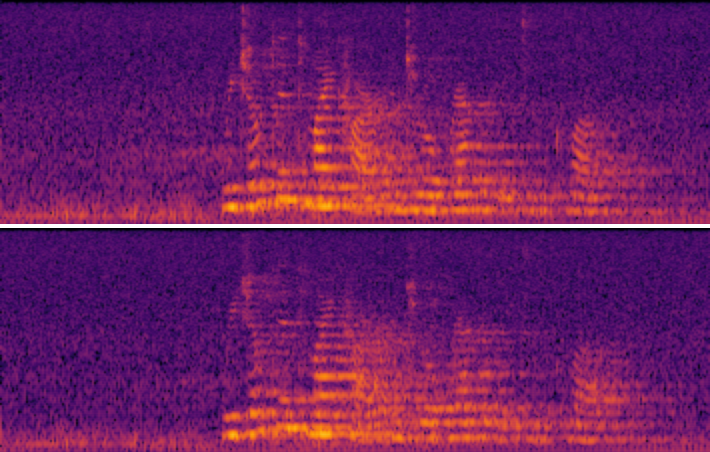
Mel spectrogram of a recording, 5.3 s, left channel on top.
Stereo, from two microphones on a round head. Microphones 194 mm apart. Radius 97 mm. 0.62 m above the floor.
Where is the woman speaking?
45° left (ahead or behind), 6 m.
